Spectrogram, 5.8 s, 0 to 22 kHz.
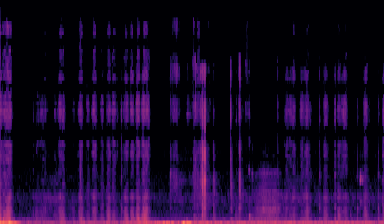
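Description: A steel fine Wing Sung 3411 fountain pen nib writing on Clairefontaine paper, a soft, close scratching that runs steadily in short strokes and pauses, with no talking.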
